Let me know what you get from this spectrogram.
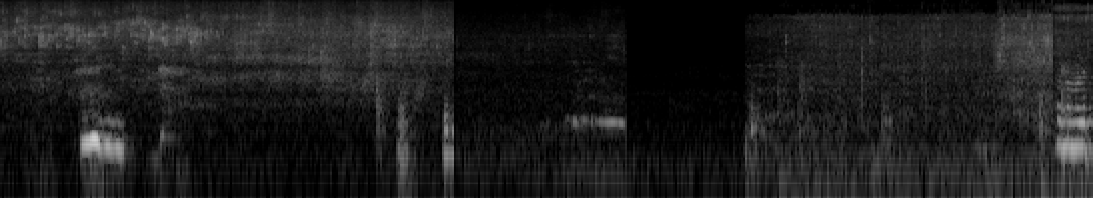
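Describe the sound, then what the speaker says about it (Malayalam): Chicken frying on a flat tawa, sizzling and crackling in bursts broken by a brief pause and a stretch of near-silence, with occasional clatter and faint handling noises. "ആദ്യം തന്നെ നമുക്ക് ചിക്കൻ പൊരിച്ചെടുക്കാം തവ ഫ്രൈ ആക്കി എടുക്കാം"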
